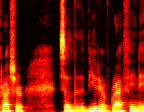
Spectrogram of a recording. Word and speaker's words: graphene: So you did a post on something called graphene. I don't know if I'm saying that correctly. – Yeah, sure.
